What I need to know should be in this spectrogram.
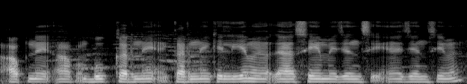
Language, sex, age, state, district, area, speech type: Hindi, male, 18-30, Uttar Pradesh, Ghazipur, urban, spontaneous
